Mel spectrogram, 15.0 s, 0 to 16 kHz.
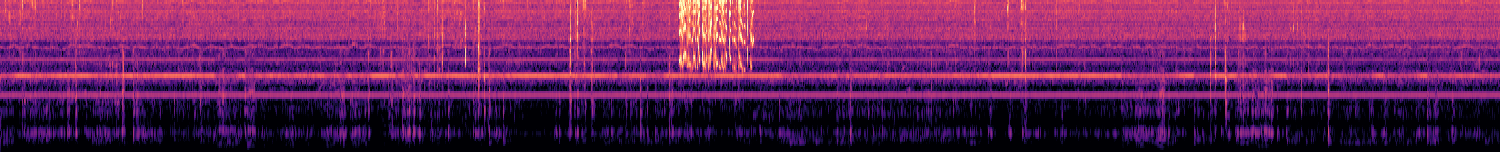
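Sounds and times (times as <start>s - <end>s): faint electrical whine: 5.8s - 7.6s.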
